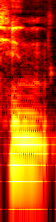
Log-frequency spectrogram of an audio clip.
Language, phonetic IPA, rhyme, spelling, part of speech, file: German, [hɪn], -ɪn, hin, adverb, De-hin.ogg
